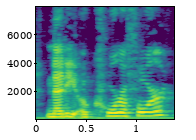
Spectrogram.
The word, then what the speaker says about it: Nnedi Okorafor: say your name right Netty okoror um I always want to add an extra syllable in there and that is something I need to work on um so I want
